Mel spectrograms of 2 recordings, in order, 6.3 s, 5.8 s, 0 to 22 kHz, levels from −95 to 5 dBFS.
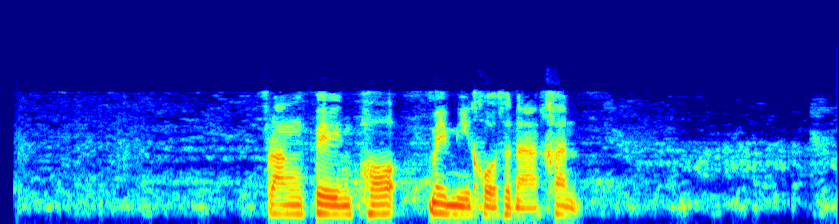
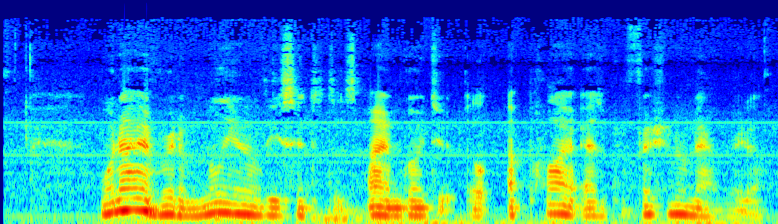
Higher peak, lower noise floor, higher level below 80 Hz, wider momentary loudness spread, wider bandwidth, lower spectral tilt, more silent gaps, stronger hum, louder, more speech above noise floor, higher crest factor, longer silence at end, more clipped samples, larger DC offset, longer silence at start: about the same, -2 dBFS vs 0 dBFS; first, -49 dBFS vs -40 dBFS; second, -58 dBFS vs -38 dBFS; second, 6 LU vs 15 LU; second, 5 kHz vs 13.5 kHz; first, -10.5 dB/octave vs -7.5 dB/octave; neither; neither; about the same, -18 LUFS vs -17 LUFS; first, 32 dB vs 24 dB; about the same, 18 dB vs 16 dB; about the same, 0.1 s vs 0.1 s; neither; neither; first, 2 s vs 0.2 s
